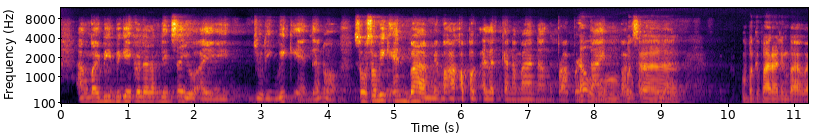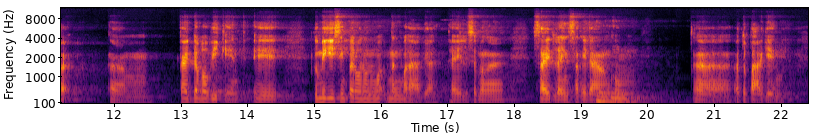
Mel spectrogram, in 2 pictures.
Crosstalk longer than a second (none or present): present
